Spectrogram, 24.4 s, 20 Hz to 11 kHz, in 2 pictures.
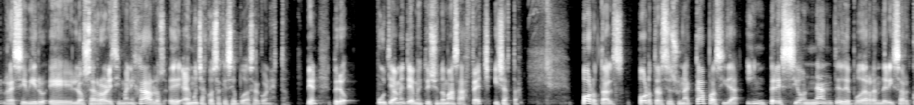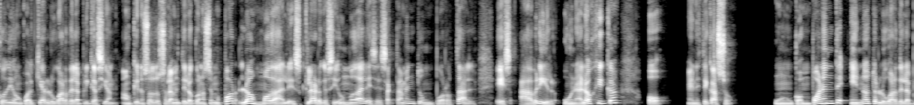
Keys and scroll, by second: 2.1-3.0 typing, 7.7 shift+v, 8.1 Escape, 14.4 shift+v, 14.8 Escape.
